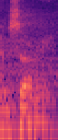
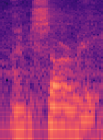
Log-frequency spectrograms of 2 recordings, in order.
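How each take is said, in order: First: The apology sounds offhand and dismissive. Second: The apology sounds heartfelt and sincere. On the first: The speaker does not really regret it. The speaker calls it wrong. "He'd say it like that. No, that's not right" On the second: The speaker truly regrets it. The speaker calls it right. "And you have to mean it"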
